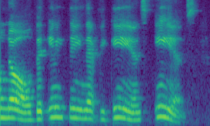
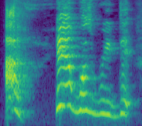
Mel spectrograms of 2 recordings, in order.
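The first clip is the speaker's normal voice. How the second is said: laughing; 7 semitones higher, 5 dB louder than usual. Real, not acted. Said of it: "laughing at the memory".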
